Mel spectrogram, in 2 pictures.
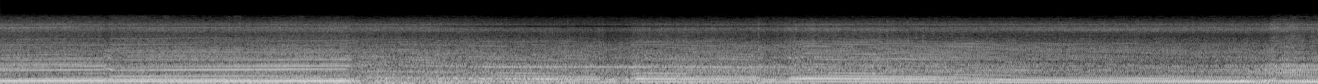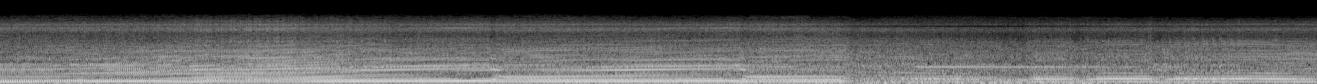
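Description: Motorcycle engine heard onboard at speed, with wind rush on the microphone. The engine note steps down at each gear change. It sinks as the bike slows for a corner, then climbs hard under acceleration out of it. Near the end comes a quick run of downshifts.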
